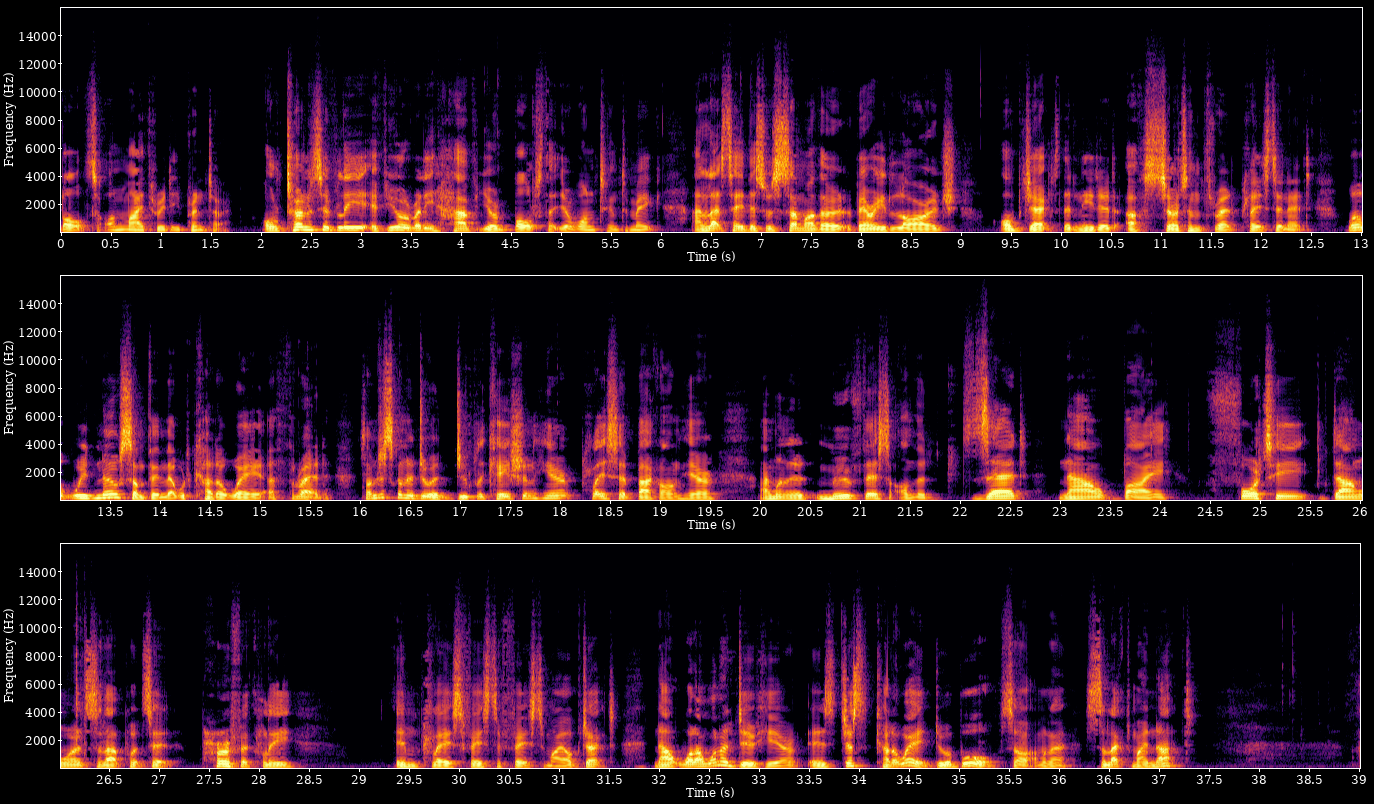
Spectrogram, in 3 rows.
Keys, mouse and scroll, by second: 16.3-16.9 scroll, 16.9 shift+d, 17.9 right click, 21.4 g, 22.4 z, 24.6-25.5 typing, 26.2 Return, 27.4 scroll up 1, 28.2 middle click, 30.7 scroll down 1, 31.4 scroll down 1, 31.5 middle click, 33.0 scroll up 1, 38.4 shift+click.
